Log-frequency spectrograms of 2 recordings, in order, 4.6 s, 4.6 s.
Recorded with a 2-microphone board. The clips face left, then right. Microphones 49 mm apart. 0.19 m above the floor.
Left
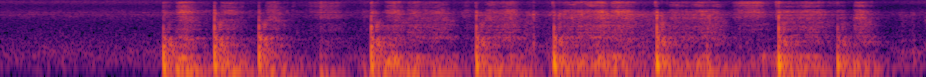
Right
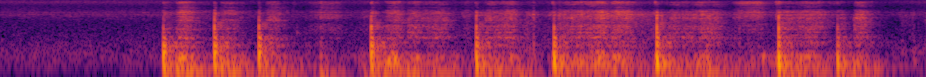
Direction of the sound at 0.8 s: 20° right (ahead or behind).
